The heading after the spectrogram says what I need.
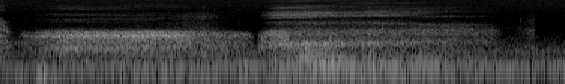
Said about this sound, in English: There comes the sound of footfalls and something breathing.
